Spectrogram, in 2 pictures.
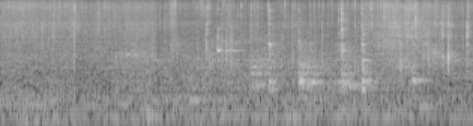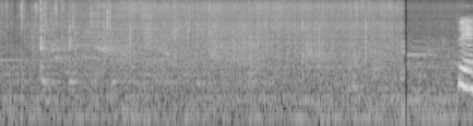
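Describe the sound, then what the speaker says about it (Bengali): Aloo paratha frying in already hot oil in a pan, a dense continuous sizzle and crackle that stays loud and close throughout, with a brief clatter near the end and no talk. "আবার আমি আরেকটা পরোটা নিয়ে তেলের উপরে দিয়ে দিচ্ছি"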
